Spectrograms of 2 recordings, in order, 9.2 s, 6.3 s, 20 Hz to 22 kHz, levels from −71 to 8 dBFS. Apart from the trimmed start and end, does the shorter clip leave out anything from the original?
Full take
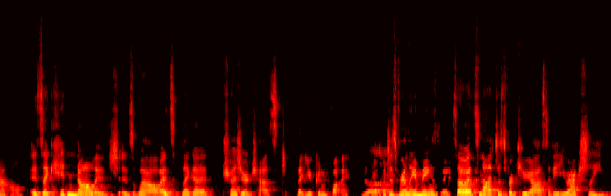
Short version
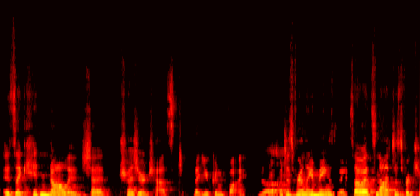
yes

